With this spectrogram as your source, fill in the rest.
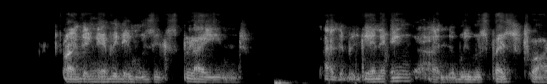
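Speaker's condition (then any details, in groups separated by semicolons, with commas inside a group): Laryngectomy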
